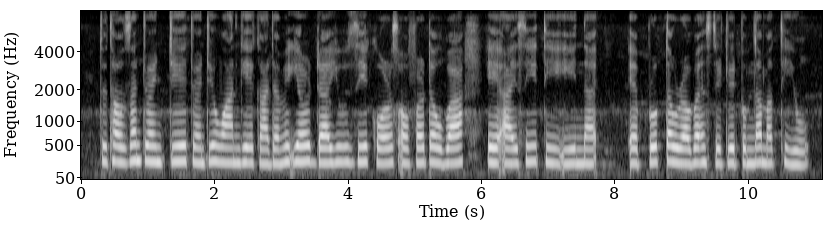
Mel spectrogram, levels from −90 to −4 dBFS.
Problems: background sounds at intervals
